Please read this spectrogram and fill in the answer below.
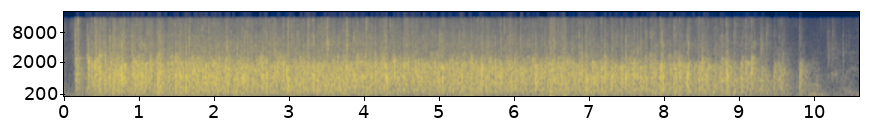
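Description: Audience applauding, starting at once, holding steady, and dying away near the end.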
